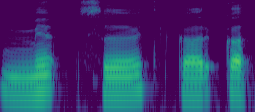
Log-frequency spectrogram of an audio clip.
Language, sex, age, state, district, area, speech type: Kashmiri, male, 30-45, Jammu and Kashmir, Ganderbal, rural, read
